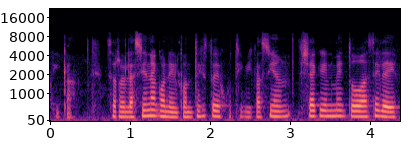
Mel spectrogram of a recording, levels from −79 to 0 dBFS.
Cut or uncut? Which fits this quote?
uncut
